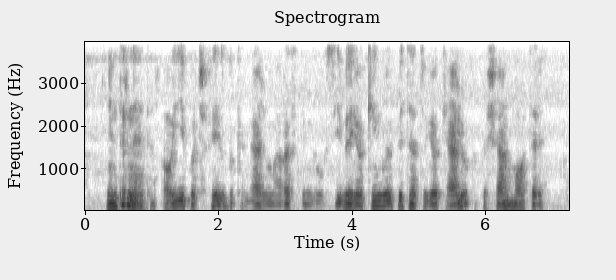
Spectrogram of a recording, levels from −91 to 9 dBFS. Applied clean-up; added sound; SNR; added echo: none; none; none; none.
